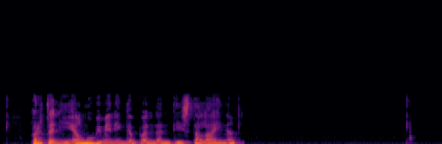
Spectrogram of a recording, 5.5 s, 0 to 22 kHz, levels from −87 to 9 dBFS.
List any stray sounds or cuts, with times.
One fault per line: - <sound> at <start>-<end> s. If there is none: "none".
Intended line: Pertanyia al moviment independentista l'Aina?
none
